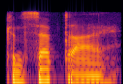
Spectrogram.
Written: concepti

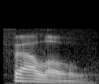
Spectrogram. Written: fallow

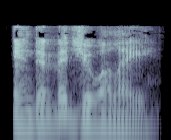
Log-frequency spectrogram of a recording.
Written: individually

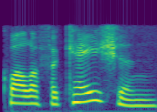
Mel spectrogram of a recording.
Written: qualification

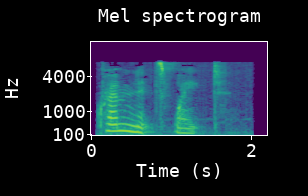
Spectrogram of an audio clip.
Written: Kremnitz white

